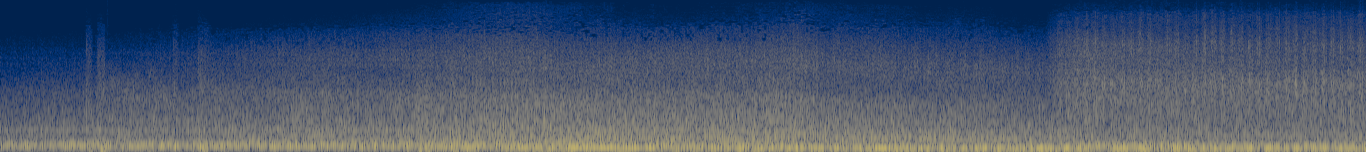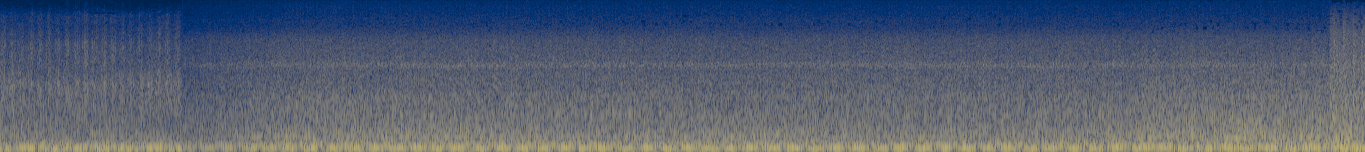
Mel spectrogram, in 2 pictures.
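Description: Propeller aircraft engines drone steadily overhead.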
